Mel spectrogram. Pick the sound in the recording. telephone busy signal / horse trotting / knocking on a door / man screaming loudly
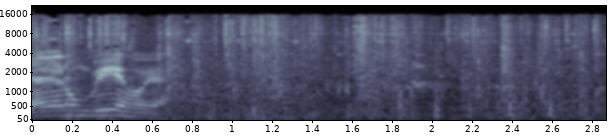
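horse trotting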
